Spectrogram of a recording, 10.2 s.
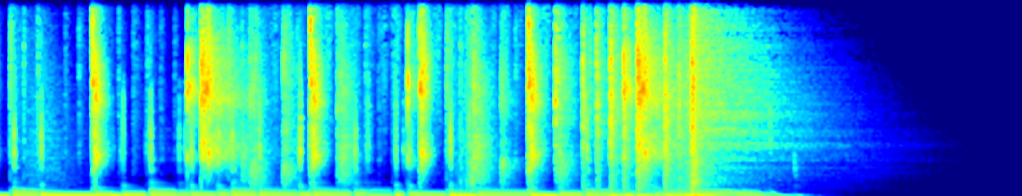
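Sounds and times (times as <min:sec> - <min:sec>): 
slap bass logo: 0:00.0 - 0:08.1.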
